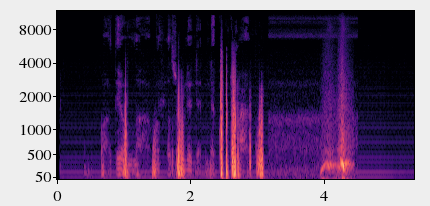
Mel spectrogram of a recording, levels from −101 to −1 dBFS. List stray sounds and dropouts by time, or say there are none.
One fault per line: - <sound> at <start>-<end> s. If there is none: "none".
- whoosh at 3.9-4.5 s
